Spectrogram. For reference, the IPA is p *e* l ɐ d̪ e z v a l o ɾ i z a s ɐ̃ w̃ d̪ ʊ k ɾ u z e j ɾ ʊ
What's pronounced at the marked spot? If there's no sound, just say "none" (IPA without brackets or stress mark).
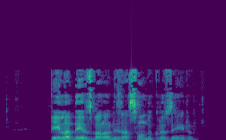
e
